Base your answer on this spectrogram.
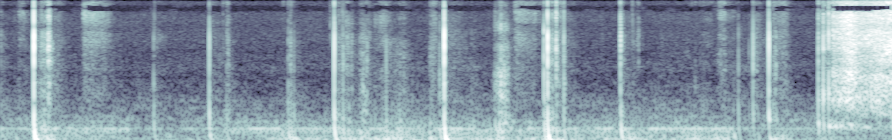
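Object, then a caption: Paperback book with card cover and paper pages. Fingertips with red-painted nails tap the dark, glossy card back cover of a paperback book lying flat with its author photo facing up; the book is solid, with paper pages. About nine soft, dull, short taps land at irregular intervals over a steady low hum. The clip ends in a brief burst of bright hiss.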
